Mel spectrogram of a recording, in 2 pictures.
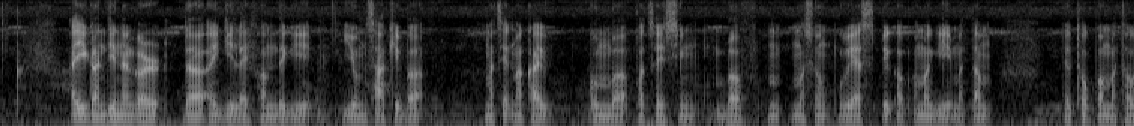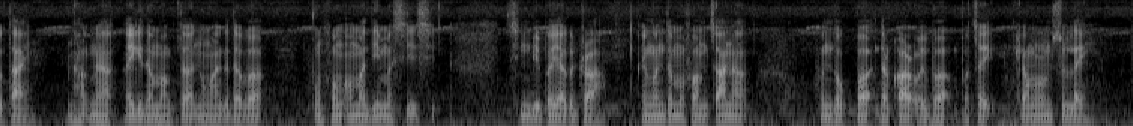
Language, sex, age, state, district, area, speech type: Manipuri, male, 30-45, Manipur, Chandel, rural, read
